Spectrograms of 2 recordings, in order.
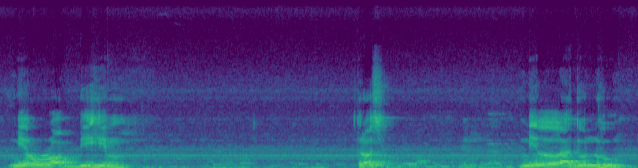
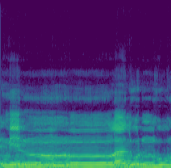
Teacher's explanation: Kalau bila guna berarti tanpa ada guna ketika bertemu dengan lam dan ro.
